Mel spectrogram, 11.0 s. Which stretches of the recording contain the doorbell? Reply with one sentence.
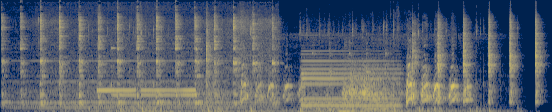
The doorbell can be heard from 1.9 to 4.0 s.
